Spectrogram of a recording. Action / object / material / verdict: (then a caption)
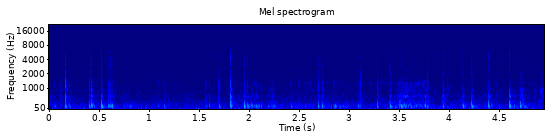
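tap / maple butcher-block tabletop / wood / none. Both hands scratch and tap a large solid maple butcher-block tabletop with painted nails. Quiet, quick taps land with a dull low thump and a crisp high click that dies away almost instantly, with soft scratching filling the gaps between them.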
